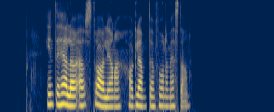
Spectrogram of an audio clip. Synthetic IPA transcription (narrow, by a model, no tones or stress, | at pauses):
ɪnt̪əɦɛlːəɾaʊst̪ɾɑːlɪaɳahaɾɡlœmt̪̚d̪ɛnfoːɳəmɛst̪a̰ɾn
